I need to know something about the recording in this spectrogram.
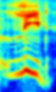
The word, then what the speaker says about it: lead: आ रहा है, यानी LEAD, तो यहाँ पर इसकी प्रोनाउंसिएशन है यानी लीड। और यहाँ पर जो दूसरा वर्ड आपको नज़र आ रहा है इसको कहा जाता है लेड। तो यहाँ पर फर्स्ट वन लीड और सेकंड वन लेड।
